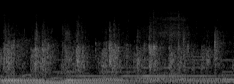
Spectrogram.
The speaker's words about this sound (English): Praise God. Give the Lord another hand clap this morning. What a great God.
